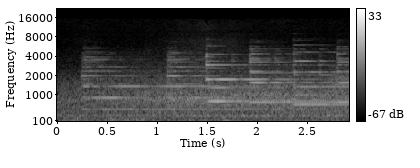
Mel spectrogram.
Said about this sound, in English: The bells ringing out from the golden-domed cathedral named after St. Michael, appropriately enough, the protector of Kiev.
